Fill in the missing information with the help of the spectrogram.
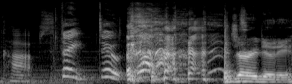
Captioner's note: laughs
